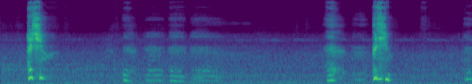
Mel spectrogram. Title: How different people sneeze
